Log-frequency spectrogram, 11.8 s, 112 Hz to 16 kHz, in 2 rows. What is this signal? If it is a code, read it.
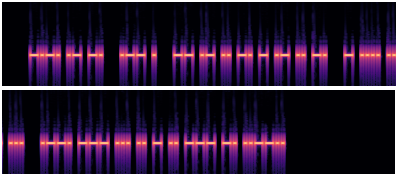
Morse code, heard as a keyed tone, about 32 wpm, 700 Hz. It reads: CAN WE MAINTAIN THIS POSITION?
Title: Sentences from Top 1000 Words - Review Part 5 - 30wpm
